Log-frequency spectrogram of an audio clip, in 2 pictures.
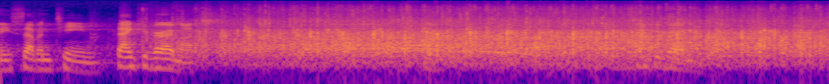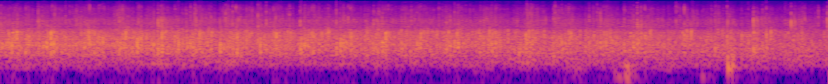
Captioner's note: applause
